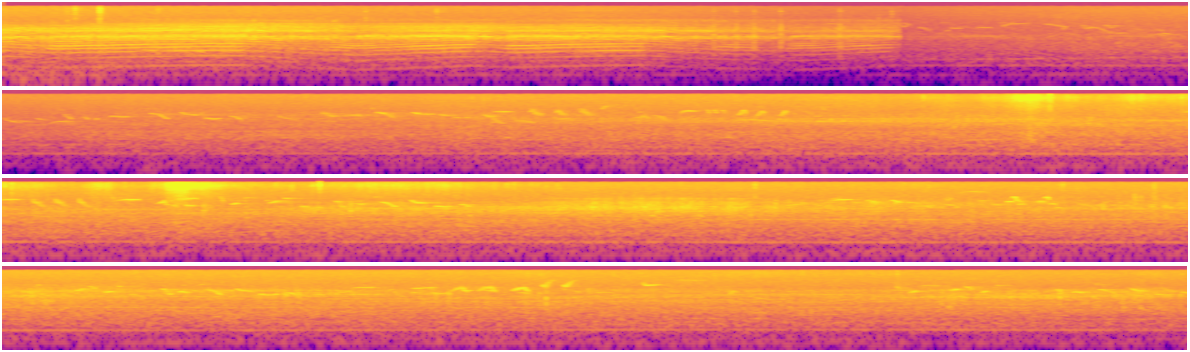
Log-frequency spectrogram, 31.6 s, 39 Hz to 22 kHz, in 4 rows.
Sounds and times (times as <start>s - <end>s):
Outside, rural or natural: 0.0s - 31.6s.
